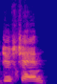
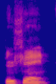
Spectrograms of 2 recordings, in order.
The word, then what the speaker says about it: Duchesne: The 480-acre ranch is located about 3.5 miles southwest of Fort Duchesne, I think it's how it's pronounced, Utah, and borders the Ute Indian Reservation. – I think it's actually Duchesne. – Okay, we'll go with that. Duchesne.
